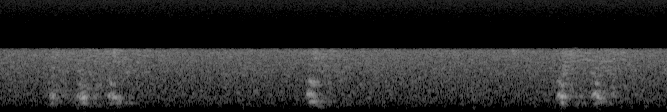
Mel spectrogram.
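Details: Wild coyotes yipping in alarm, warning the family about a large loose stray dog; short high yips in three clusters, near one second, three seconds and just under six seconds, faint and distant against a steady hiss.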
